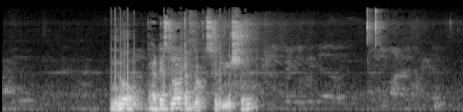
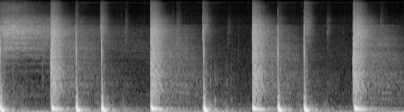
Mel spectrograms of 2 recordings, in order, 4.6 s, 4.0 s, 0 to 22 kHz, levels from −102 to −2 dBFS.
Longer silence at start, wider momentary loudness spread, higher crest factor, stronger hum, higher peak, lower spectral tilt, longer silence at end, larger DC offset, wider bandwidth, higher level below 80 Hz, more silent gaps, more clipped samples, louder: first, 1.1 s vs 0 s; first, 13 LU vs 4 LU; about the same, 20 dB vs 18 dB; neither; second, -6 dBFS vs -2 dBFS; about the same, -5 dB/octave vs -4.5 dB/octave; first, 0.65 s vs 0.05 s; neither; second, 16 kHz vs 19.5 kHz; second, -50 dBFS vs -32 dBFS; neither; neither; second, -23 LUFS vs -20 LUFS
